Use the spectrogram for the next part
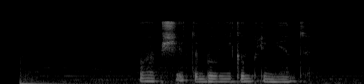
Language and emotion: Russian, sad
